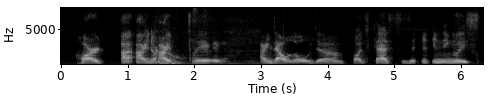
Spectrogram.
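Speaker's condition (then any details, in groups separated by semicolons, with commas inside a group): No condition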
